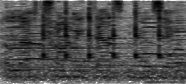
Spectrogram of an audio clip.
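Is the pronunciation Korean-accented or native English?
native English. It is said with a native English accent. The speaker calls it right. "[name] 언니처럼 Electronic Dance Music 이렇게 해줘야 not bad 이런 소리 들을 수 있어"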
